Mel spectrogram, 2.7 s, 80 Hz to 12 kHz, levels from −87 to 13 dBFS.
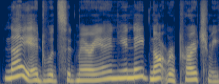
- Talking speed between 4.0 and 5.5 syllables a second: Yes, 4.8 syllables/s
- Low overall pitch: No, high, 225 Hz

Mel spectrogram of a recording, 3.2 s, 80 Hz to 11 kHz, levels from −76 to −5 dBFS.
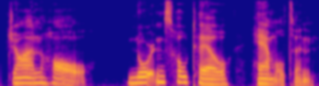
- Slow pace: Yes, slow, 95 wpm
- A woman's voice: Yes, female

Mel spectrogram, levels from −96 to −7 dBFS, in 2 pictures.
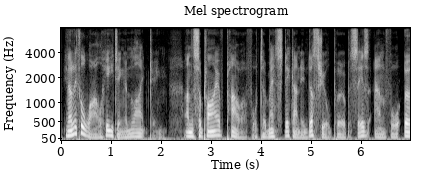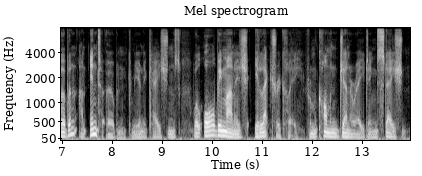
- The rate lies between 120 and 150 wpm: Yes, average, 140 wpm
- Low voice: Yes, very low, 95 Hz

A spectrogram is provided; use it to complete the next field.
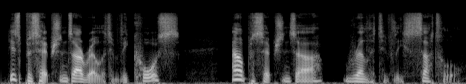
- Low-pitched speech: No, medium, 145 Hz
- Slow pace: Yes, slow, 130 wpm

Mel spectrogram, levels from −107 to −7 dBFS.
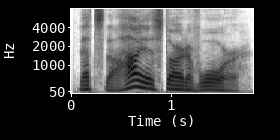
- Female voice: No, male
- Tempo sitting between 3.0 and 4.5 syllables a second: Yes, 4.2 syllables/s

